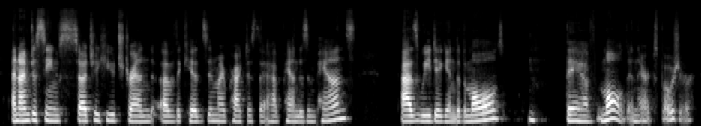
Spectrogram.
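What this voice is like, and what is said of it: Strained, fading voice. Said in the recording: “excuse me, my voice is going.”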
